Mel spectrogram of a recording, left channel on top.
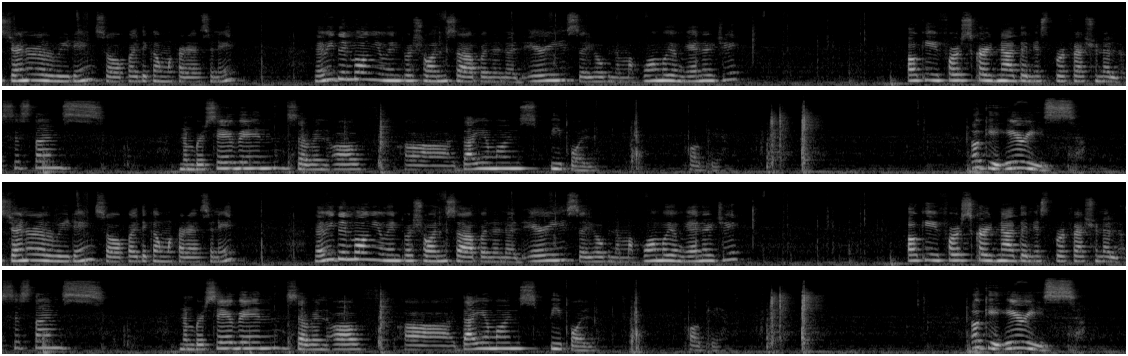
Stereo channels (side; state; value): both; normal; correlation 0.87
